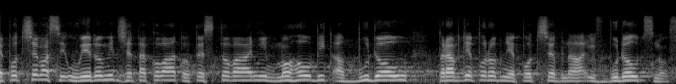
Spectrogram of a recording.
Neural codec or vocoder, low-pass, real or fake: autoencoder, 48 kHz, 32 numbers a frame, DAC-VAE, trained on Japanese speech; 9.9 kHz; fake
